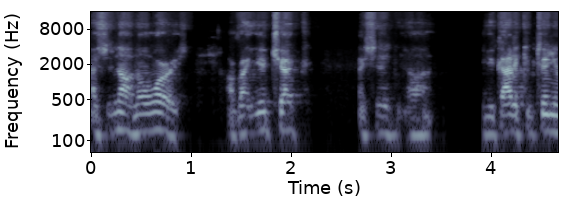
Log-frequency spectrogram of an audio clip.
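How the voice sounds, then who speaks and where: A man's somewhat breathy, medium-pitched voice in a New York accent, very fast in pace with fairly even intonation. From New York City. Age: 60s. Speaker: former construction leader and coach. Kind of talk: interview storytelling. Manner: casual, halting with repetitions.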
